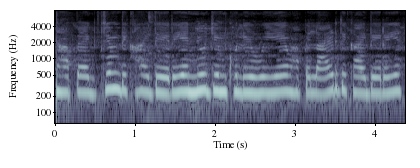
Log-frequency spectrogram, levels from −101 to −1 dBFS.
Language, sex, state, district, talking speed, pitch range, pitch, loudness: Hindi, female, Bihar, Saharsa, 275 wpm, 230-245 Hz, 240 Hz, -31 LUFS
